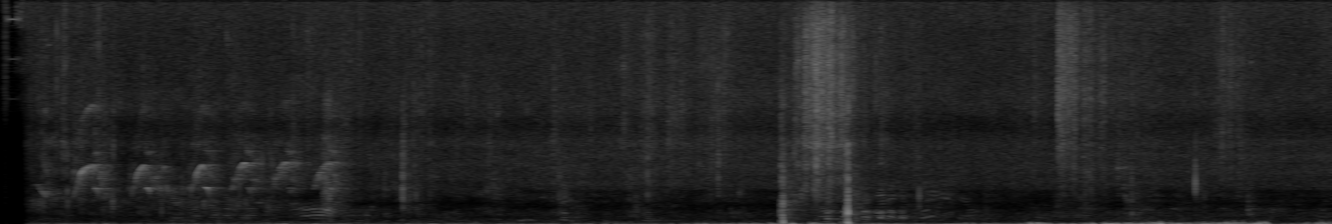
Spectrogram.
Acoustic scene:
park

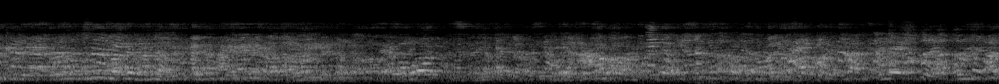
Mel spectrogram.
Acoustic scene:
restaurant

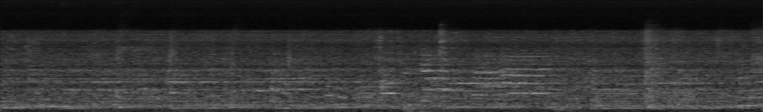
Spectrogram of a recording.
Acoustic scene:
cafe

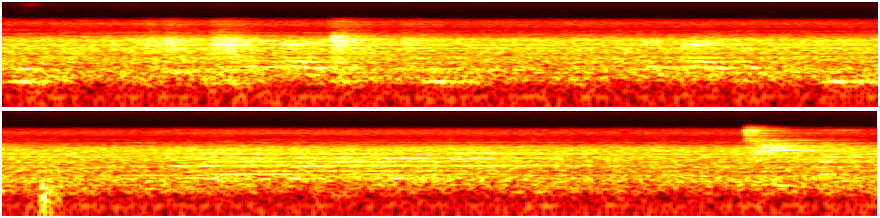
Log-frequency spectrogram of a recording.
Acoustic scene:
subway train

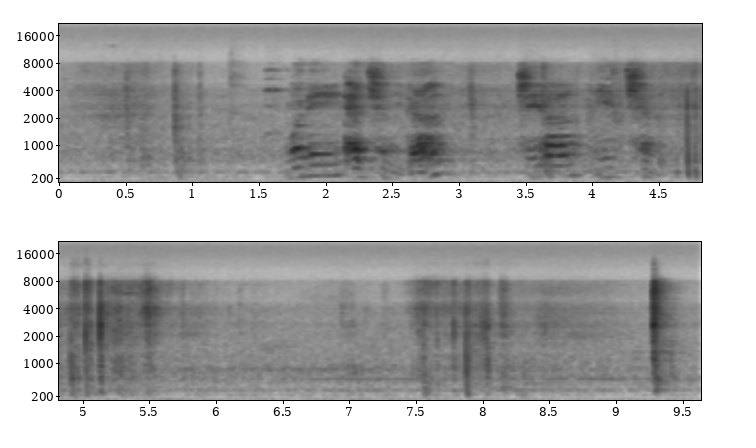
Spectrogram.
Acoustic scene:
elevator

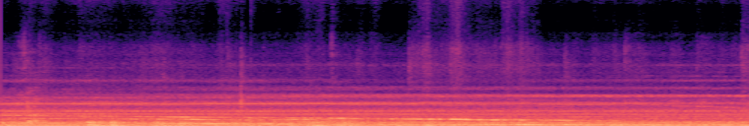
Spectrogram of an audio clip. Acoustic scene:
subway train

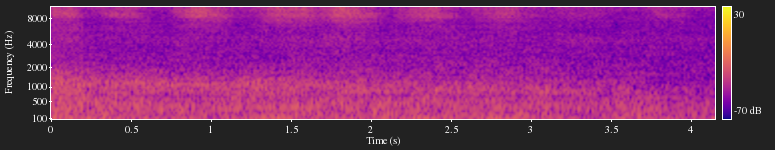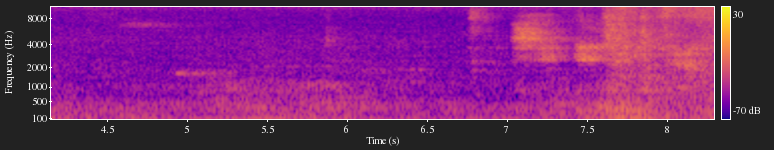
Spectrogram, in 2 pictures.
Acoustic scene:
elevator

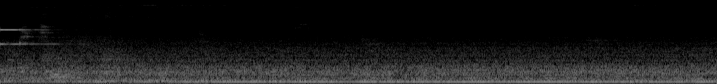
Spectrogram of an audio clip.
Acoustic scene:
elevator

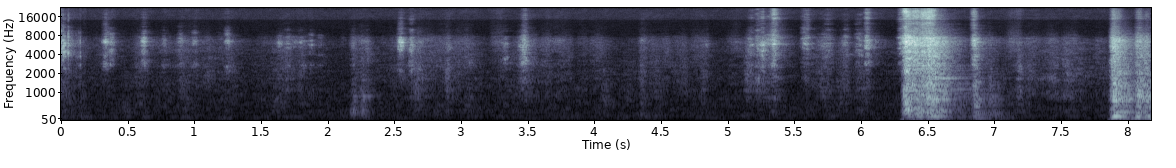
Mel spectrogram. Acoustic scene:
kitchen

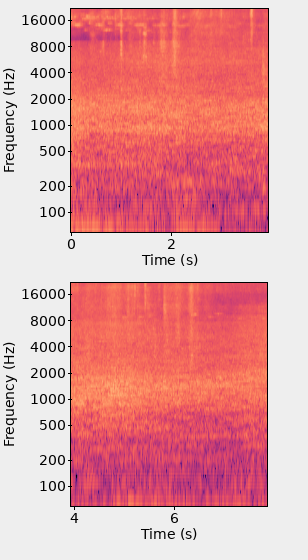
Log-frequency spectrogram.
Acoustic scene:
elevator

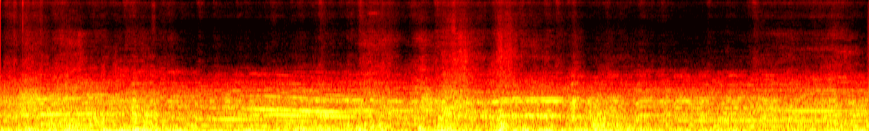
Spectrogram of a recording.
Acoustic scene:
bus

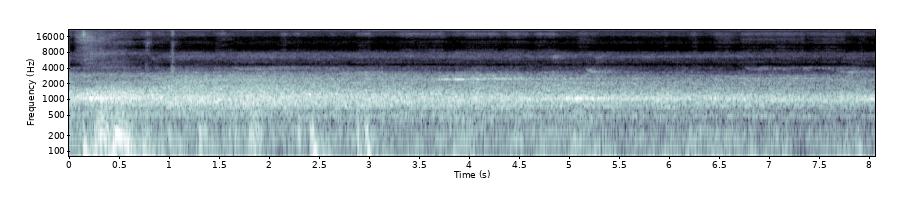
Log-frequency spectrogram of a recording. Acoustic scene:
park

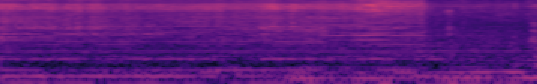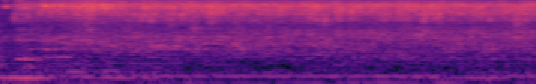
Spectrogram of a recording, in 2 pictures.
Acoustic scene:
restroom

